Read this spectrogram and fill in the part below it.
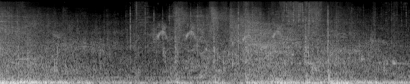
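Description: Confringo fire-blast spell in the video game Hogwarts Legacy, a loud, dense rumbling boom texture with crackling bursts layered over it, continuous and close throughout.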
